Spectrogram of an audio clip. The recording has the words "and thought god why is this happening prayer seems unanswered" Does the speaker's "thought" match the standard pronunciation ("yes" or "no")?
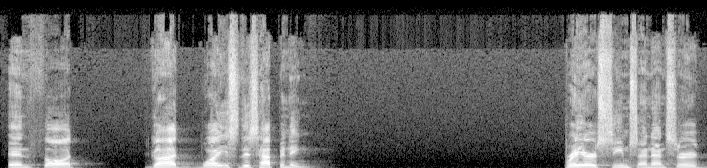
yes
